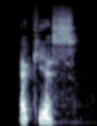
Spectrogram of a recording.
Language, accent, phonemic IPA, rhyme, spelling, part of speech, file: French, Canada, /a.kjɛs/, -ɛs, acquiesce, verb, LL-Q150 (fra)-acquiesce.wav
- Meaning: inflection of acquiescer: 1. first/third-person singular present indicative/subjunctive 2. second-person singular imperative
